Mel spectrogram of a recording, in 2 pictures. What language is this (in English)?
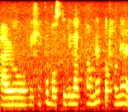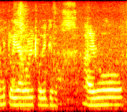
Assamese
